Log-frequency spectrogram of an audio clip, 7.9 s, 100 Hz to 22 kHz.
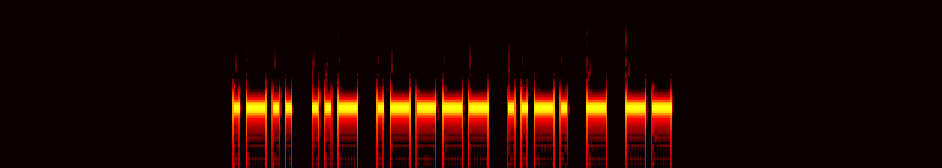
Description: Morse code, heard as a keyed tone, about 22 wpm, 700 Hz. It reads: LU1FTM
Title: DXCC-100 Call Signs - 6 Characters - Repeated 3x - 22wpm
